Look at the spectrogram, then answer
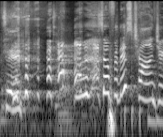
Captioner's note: laughing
